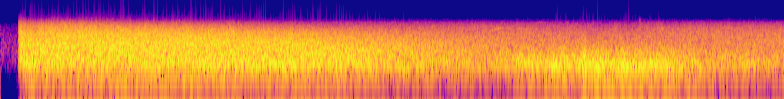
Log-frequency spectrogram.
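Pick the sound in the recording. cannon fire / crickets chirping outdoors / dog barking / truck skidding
cannon fire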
